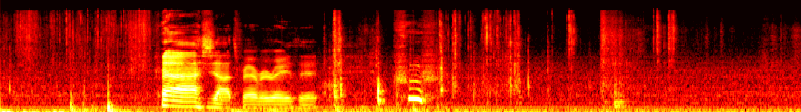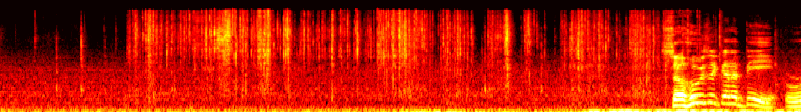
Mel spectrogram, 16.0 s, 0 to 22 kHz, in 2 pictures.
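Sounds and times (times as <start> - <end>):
foil wrapper torn and crinkled: 0.0 - 1.6, 4.3 - 6.9, 9.2 - 15.3.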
